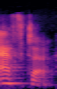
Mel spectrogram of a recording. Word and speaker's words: AfCFTA: so i was like do i say aceta after um a ifcta and i was told that i can say after so i'm going to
